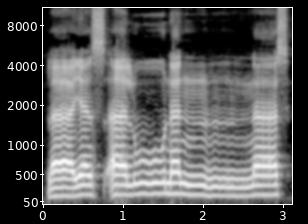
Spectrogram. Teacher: Ini huruf yang memiliki harokat dhammah ini dibaca panjang. Sehingga lu dibaca panjang. Mad tabi'i panjang 2 harokat.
